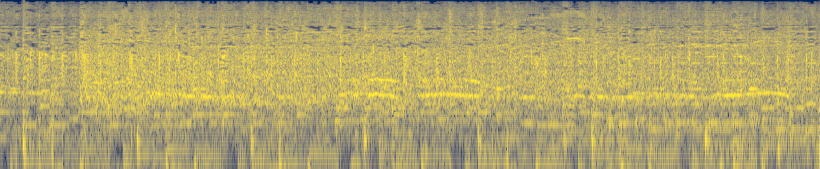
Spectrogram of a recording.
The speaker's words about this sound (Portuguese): Aplausos, Pajezinha! Aplausos, Pajezinha!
